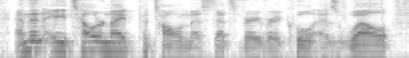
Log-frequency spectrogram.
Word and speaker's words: Ptolemy: then a Teller Knight Ptolemy. That's very cool as well. I know I'm not supposed to pronounce the P. Ptolemy.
